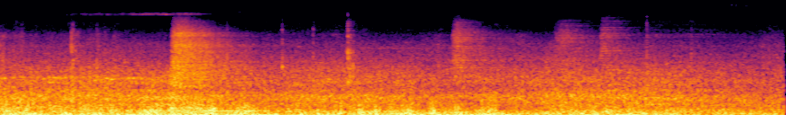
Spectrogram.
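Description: Steady low rumble of wind and road noise from a moving bicycle, with short hisses about two seconds in and again around five and six seconds in.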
